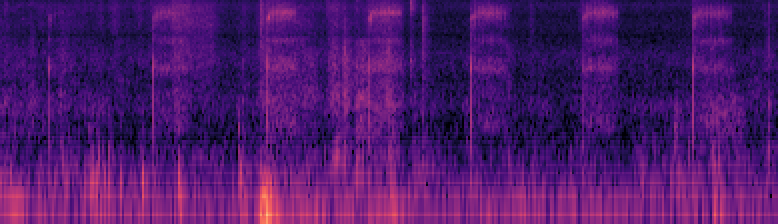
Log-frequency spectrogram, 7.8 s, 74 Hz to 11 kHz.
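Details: Soft, rhythmic snoring with a breathy rasp on each breath, roughly 50 breaths a minute, from Tin Tin, a sleeping cat: cat snoring.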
